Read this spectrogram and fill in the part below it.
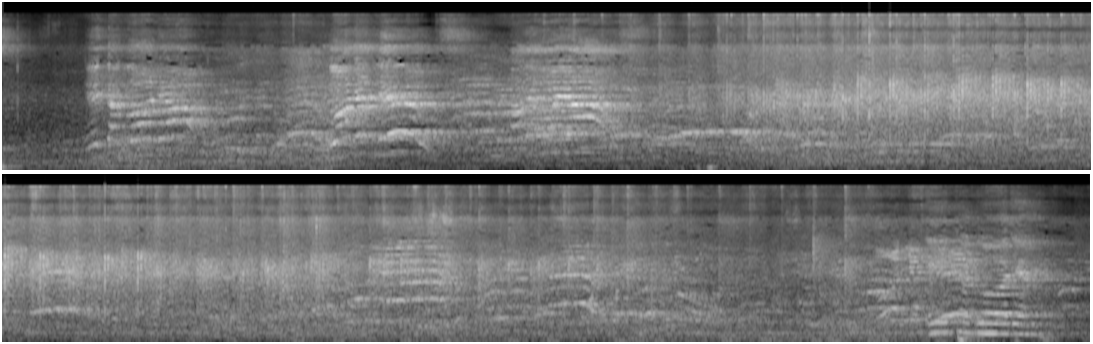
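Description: A large crowd sings together, echoing through a large hall.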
